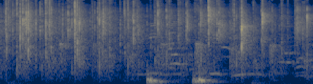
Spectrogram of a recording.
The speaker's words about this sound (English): Clap for yourselves. You've been a great audience.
